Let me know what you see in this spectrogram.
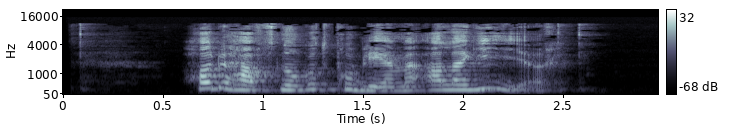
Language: Swedish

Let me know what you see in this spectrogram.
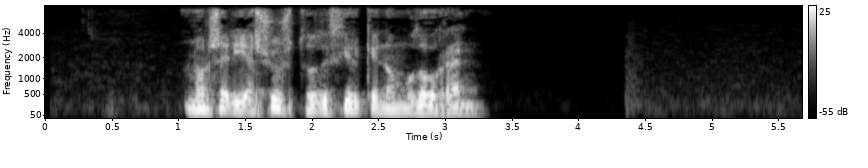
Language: Galician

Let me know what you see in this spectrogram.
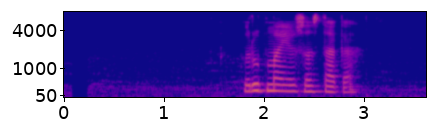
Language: Nepali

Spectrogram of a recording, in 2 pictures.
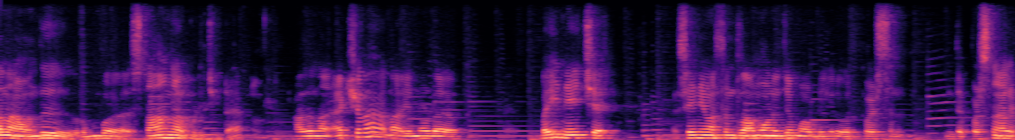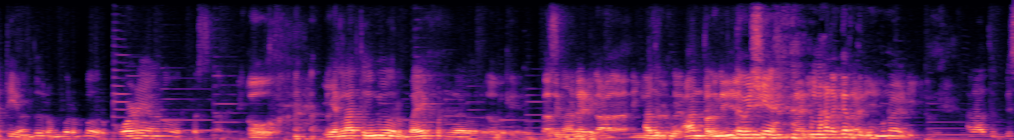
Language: Tamil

